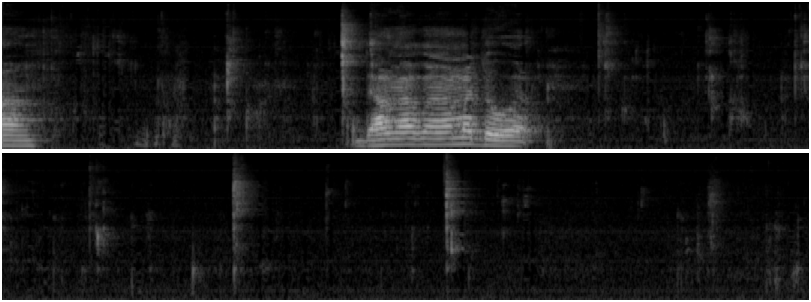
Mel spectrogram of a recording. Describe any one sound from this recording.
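A young woman chews and crunches food close to a microphone.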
